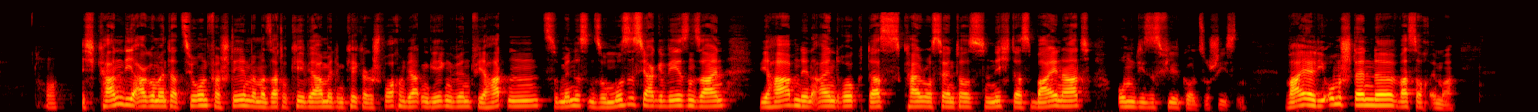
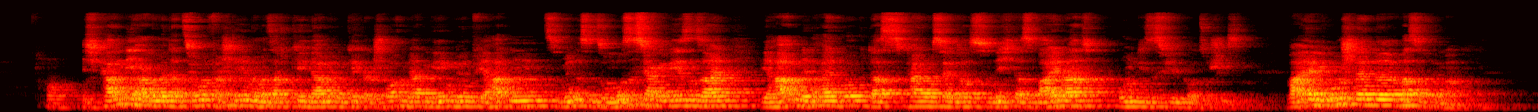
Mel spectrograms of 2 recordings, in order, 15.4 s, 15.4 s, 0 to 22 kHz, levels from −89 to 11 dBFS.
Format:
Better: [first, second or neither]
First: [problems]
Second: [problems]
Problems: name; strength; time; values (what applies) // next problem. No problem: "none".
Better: first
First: none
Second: off-mic speech; far // room echo; noticeable; dies away in 0.9 s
